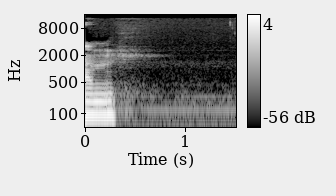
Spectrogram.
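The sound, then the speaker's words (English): A single sharp click of a computer mouse, clicking on UPS, comes near the end, after a brief burst of voice at the start and a quiet pause. “Ooh, I'm clicking on UPS.”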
